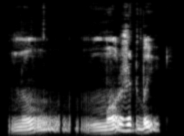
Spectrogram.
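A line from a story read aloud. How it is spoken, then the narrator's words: Muttering. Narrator (Russian): Он пробормотал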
